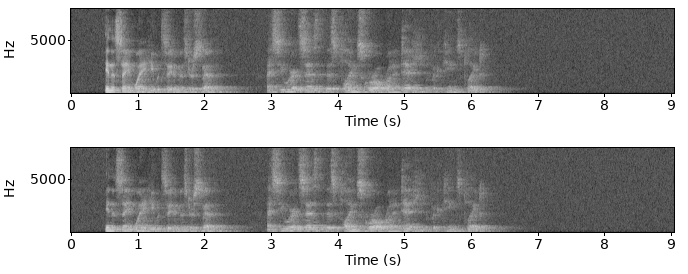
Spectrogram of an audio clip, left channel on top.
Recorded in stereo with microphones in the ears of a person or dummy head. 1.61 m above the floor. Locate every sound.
0.5 s a man speaking: 55° left (ahead or behind), 0.7 m; by 6.2 s 15° left (ahead or behind), 7 m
